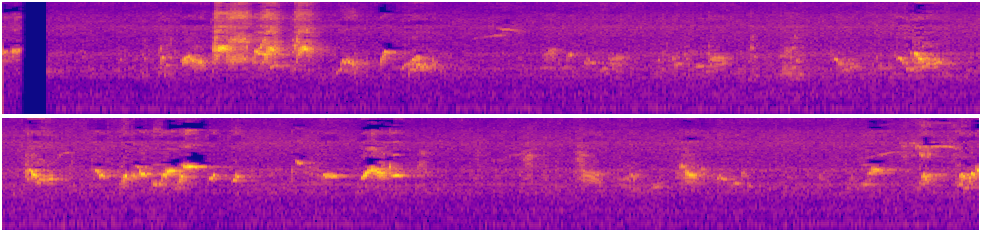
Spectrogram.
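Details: Red-whiskered bulbul of the crested 'mào đinh' type, swaying in display, seen close up: a run of short bright chirped and whistled notes, some rising, in quick bursts over about ten seconds, with quieter chirps behind.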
